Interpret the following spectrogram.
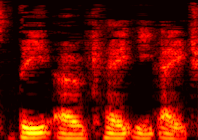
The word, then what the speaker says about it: bokeh: That's B-O-K-E-H. Everybody wonders how to say it. It's bokeh, trust me.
